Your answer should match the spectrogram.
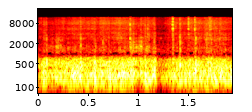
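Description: A skateboard rolls along, its sound proposed as a pedestrian warning for hybrid cars: a steady, gritty rumbling hiss with a brief dip partway through, and no voices.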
